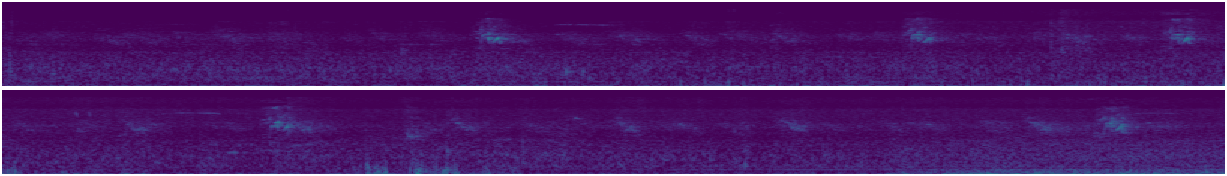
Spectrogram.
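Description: Faint background with a few short, high bird chirps spread through it, and one soft low thump about eight seconds in.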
